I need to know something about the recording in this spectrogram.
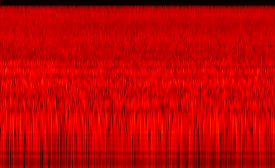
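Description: Small waterfall pouring into a pool: a steady, even rush of falling water with no change.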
